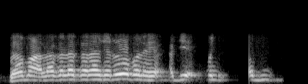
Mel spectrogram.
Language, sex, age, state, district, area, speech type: Sindhi, male, 30-45, Gujarat, Kutch, rural, conversation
